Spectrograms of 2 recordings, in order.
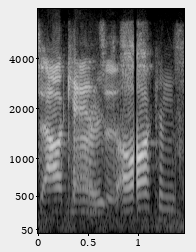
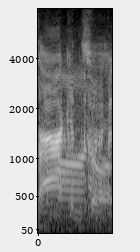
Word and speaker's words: Arkansas: No, it's R. Kansas. No, it's Arkansas.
